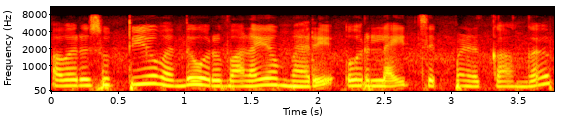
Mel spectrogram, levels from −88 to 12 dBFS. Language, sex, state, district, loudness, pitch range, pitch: Tamil, female, Tamil Nadu, Chennai, -13 LUFS, 210-245 Hz, 220 Hz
